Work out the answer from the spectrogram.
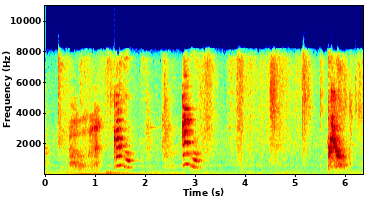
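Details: African grey parrot indoors making mimicked belching and shooting noises: rough bursts and sharp sweeping squawks, a louder harsh call near the end, with a low electrical hum behind.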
